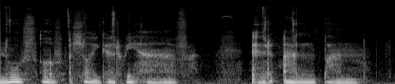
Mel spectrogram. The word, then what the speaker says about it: Yr Alban: Now sometimes we put the word for the, which is either a Y by itself, pronounced or if the word starts with a vowel, we have it with an R as well, so Yr Alban.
